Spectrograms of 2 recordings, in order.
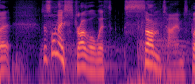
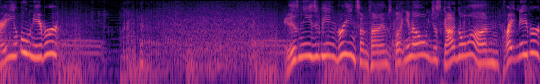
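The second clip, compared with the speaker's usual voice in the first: voice going way up, like a puppet; 11 semitones higher than usual. Talking about a Home Improvement character, the speaker slips into a Kermit the Frog impression. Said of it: "I did a Kermit the Frog impression".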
